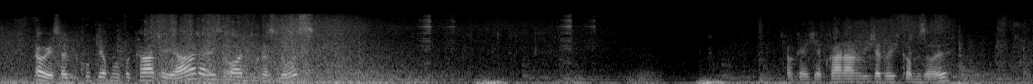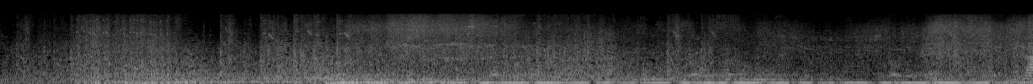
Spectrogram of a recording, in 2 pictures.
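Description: Electric bolts crackle and zap in bursts.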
